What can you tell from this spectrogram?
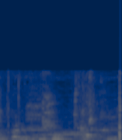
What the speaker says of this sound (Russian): Так воды надо налить.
